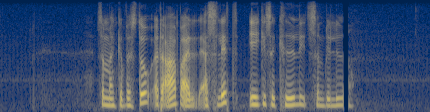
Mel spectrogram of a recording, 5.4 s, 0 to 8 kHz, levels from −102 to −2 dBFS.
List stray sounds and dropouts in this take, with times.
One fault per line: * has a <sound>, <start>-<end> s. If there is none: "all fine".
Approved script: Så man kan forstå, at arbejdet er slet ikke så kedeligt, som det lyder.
* has a dropout, 4.3-4.4 s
